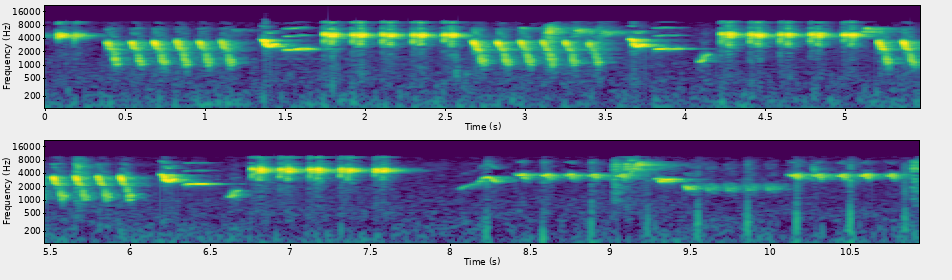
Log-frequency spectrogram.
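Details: Asian pied starling master song for young birds: repeated harsh buzzy bursts alternating with clear high pulsed notes, then a few short whistles near the end.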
